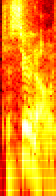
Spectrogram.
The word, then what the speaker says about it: Tatsuno: I should know how to pronounce that. Tatsuno.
